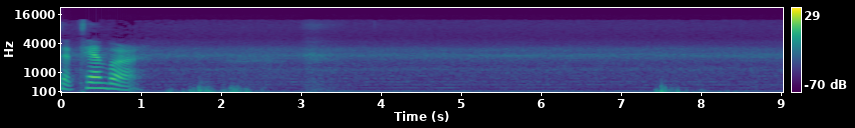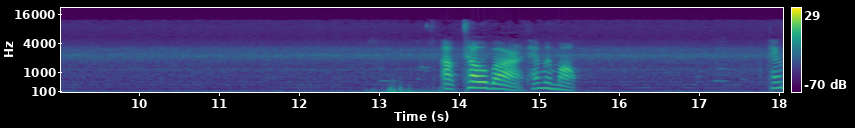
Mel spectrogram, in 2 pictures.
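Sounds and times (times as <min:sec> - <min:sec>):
low hum: 0:00.0 - 0:18.0.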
